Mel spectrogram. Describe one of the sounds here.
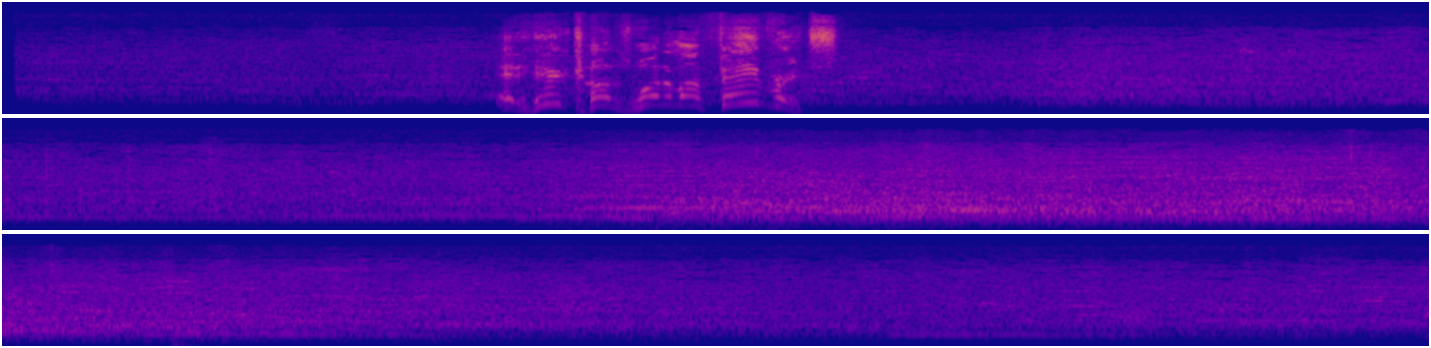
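A large crowd cheers and roars in an echoing arena, swelling louder and then easing off.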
